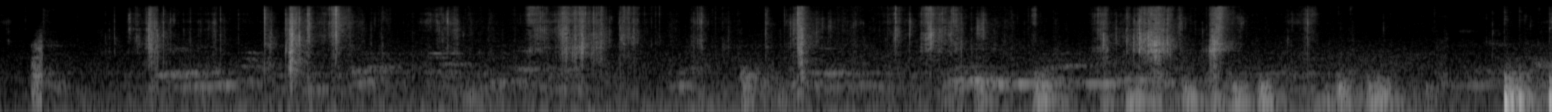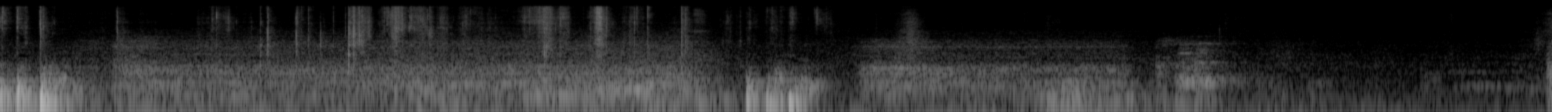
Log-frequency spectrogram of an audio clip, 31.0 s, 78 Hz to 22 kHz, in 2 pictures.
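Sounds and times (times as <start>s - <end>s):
peel tearing and crackling: 1.0s - 13.2s, 17.6s - 23.0s.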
